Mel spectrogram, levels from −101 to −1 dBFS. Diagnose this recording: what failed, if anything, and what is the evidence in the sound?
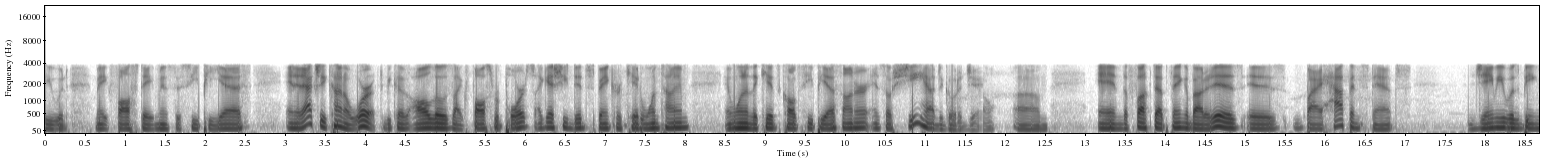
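The fault is at the driver or buffer stage: periodic USB or driver dropouts. From 0.18 s to 18.53 s, regular ticks sound every 0.25 s, about seventy in all. Each one is a gap of about 2 ms where audio was skipped, not filled with silence. Something blocked the USB bus or audio driver on a fixed schedule. The ticks only show while speech is present, so they come and go with the talker.

The second fault is on the network: packet loss with pitch repetition, from 11.68 s to 11.72 s. About 40 ms of audio went missing, which points to two lost packets. The receiver covered the gap by repeating the last pitch period. The result is a short, held, buzzy tone before normal speech resumes. The G.711 A-law telephone coding carries the speech through both events and is not the source.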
